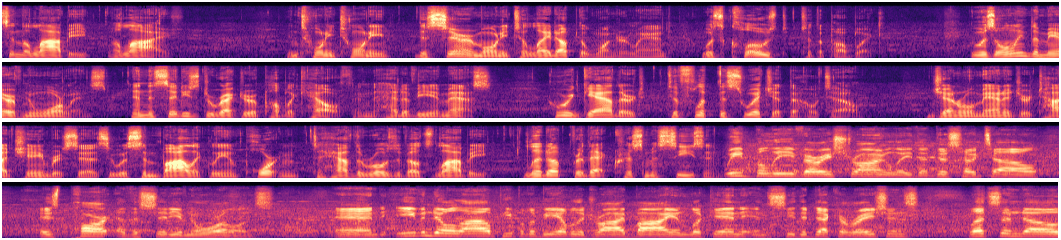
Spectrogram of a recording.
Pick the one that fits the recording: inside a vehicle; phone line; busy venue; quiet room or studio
busy venue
